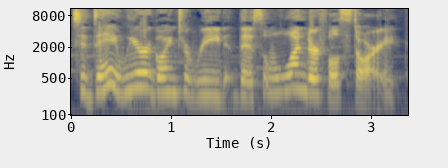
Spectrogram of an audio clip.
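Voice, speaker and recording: A woman's voice: high-pitched, lively intonation, measured pace, faint music behind. A woman host presenting a read-along story show for children.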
